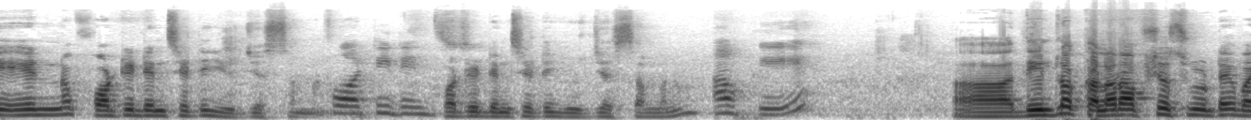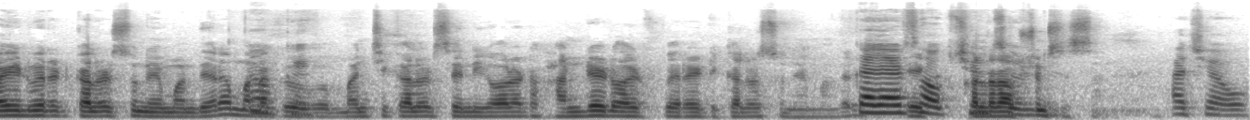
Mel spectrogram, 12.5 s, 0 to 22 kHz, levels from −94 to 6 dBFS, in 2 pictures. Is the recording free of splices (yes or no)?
yes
